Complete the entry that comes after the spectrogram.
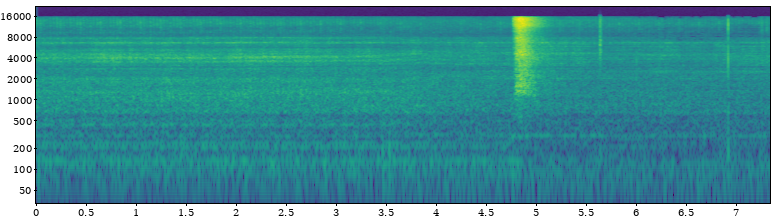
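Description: Vehicle engines idling in stopped traffic, a steady low hum, with one short hiss almost five seconds in.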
